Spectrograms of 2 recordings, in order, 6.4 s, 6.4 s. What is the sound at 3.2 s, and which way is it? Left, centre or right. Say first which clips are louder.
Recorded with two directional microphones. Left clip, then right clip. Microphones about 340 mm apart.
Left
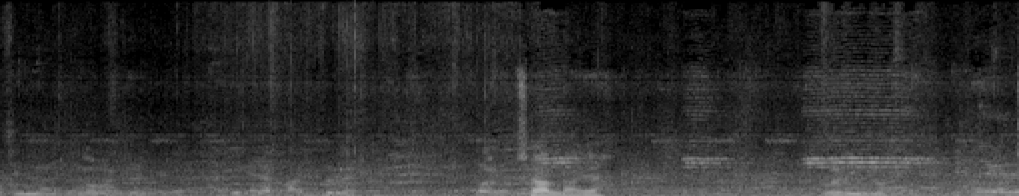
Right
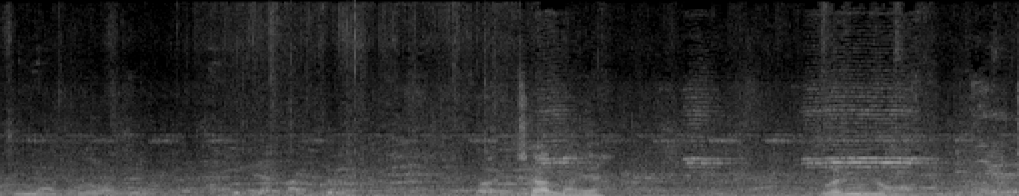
Speech: left 3 dB; centre.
